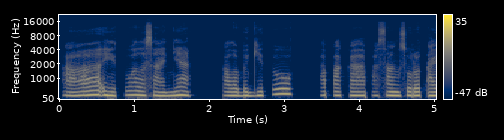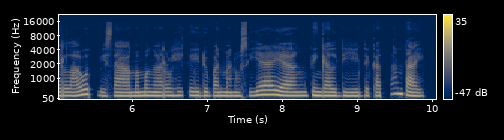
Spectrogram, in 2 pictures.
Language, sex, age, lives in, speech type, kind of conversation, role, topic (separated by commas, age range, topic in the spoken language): Indonesian, female, 20-24, Indonesia, read, expert-assistant, asker, Apa yang menyebabkan terjadinya pasang surut air laut?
